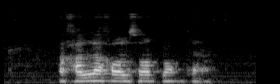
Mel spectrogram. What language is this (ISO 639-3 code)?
uzb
